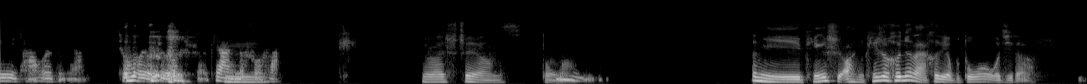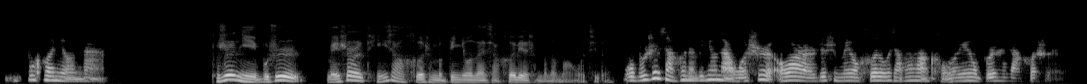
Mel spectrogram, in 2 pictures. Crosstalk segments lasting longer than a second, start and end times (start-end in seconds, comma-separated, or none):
none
